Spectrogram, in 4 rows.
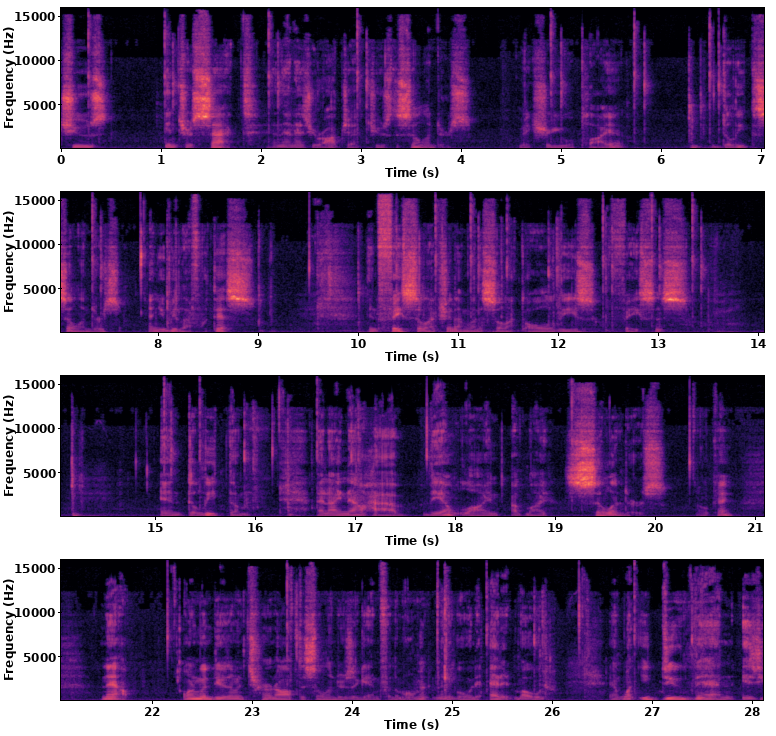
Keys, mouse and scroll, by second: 0.3 click, 2.1 click, 4.3 ctrl+z, 4.9 click, 5.7 click, 6.3 x, 7.3 click, 8.1 Tab, 9.0 2, 10.0 3, 10.3 click, 10.8 shift+click, 11.1 click, 11.5 middle click, 12.4 shift+click, 12.9 shift+click, 13.3 shift+click, 14.2 x, 15.5 middle click, 16.3 Tab, 16.6 middle click, 19.2 click, 23.4 click, 24.9 Tab, 25.3 middle click, 26.6 scroll up 2, 26.8 middle click.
